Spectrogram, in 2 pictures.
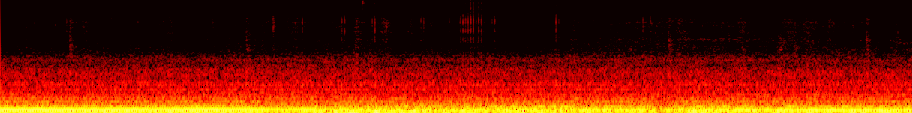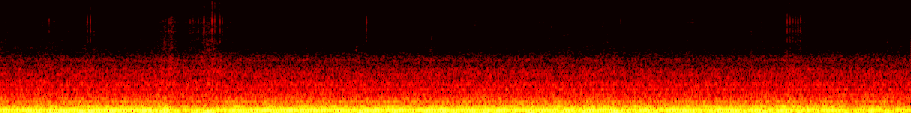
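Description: Low rumble of a car's engine and tyres heard from inside the cabin while driving, a steady engine hum at first that turns rougher about two seconds in.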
